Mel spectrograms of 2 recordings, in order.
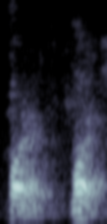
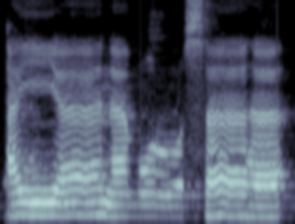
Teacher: Nah, huruf ro sukun didahului dhammah, dia tafkhim tebal.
